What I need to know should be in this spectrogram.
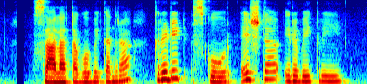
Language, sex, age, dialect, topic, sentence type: Kannada, female, 25-30, Dharwad Kannada, banking, question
